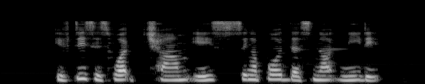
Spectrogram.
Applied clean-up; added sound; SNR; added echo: classical method Wiener filter.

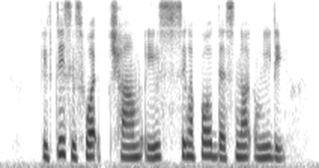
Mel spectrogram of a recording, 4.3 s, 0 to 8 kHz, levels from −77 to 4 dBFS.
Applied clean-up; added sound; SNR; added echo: neural diffusion model UNIVERSE++.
